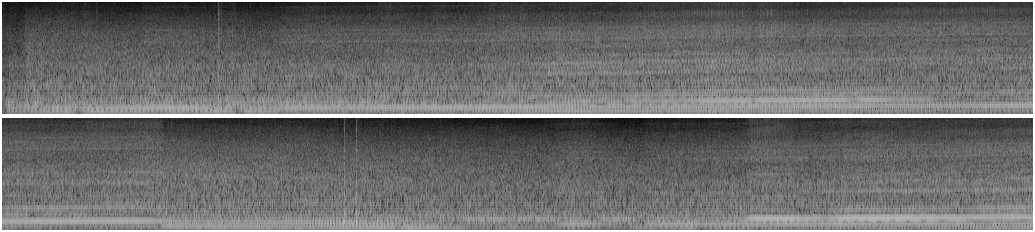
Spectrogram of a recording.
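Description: Race car circling Homestead Miami Speedway, its engine droning in a sustained steady tone that rises and falls with shifts and throttle changes over nearly half a minute, heard from onboard without talk.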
